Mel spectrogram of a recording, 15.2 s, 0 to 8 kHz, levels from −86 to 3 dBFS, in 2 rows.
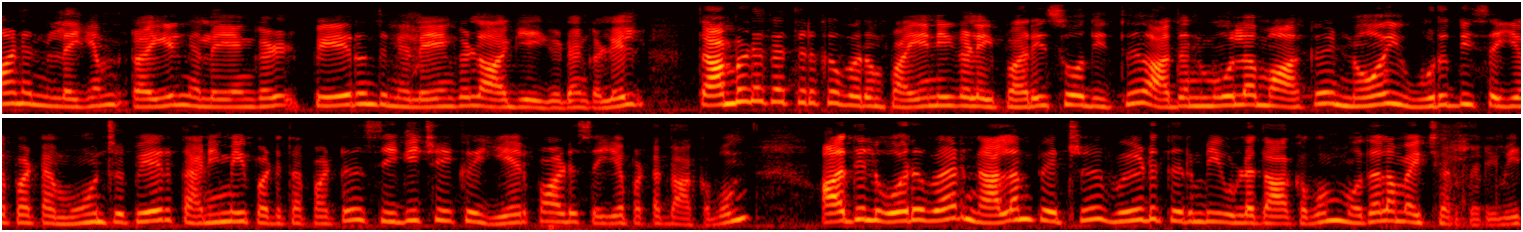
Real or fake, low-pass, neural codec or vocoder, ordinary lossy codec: fake; 7.2 kHz; codec, 44.1 kHz, 7.8 kbps, Pupu-Codec; none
